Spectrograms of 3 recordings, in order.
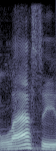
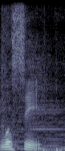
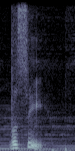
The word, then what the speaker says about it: LaCie: It's not "Lassie," like the dog, but it's pronounced "lah see." LaCie. So when you hear me say it wrong in this video, my apologies, it's "lah see."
